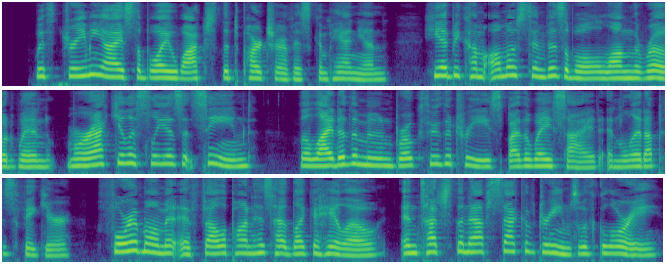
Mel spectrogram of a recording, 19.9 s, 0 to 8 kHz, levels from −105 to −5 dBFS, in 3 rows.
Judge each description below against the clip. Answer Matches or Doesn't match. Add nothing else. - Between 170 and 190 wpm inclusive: Matches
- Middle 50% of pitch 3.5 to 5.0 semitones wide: Matches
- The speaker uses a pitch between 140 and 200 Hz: Doesn't match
